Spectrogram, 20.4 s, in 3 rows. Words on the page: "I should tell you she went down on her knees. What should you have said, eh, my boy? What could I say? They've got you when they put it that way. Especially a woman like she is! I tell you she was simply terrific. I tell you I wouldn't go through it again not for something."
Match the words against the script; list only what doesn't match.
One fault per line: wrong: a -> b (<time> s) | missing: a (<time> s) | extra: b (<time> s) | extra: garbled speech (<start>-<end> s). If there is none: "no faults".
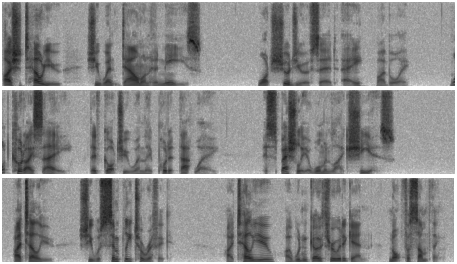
no faults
